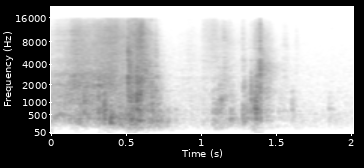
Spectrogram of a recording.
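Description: Paper and craft supplies rustling as they are rummaged through for a thinner sheet. The rustle lasts about half a second, and a single light tap follows about a second and a half in.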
